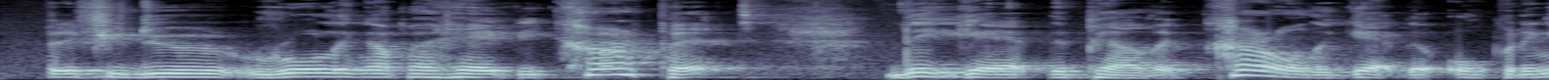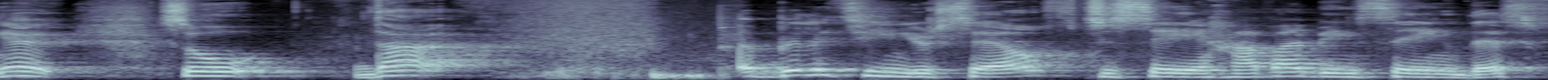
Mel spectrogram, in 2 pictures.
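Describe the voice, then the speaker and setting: Someone with a Scottish accent speaks at a moderate pace and very even loudness over noticeable background noise. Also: man. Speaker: pilates teacher. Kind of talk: casual chat.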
